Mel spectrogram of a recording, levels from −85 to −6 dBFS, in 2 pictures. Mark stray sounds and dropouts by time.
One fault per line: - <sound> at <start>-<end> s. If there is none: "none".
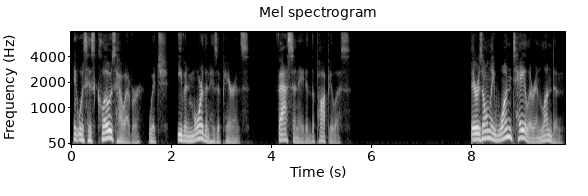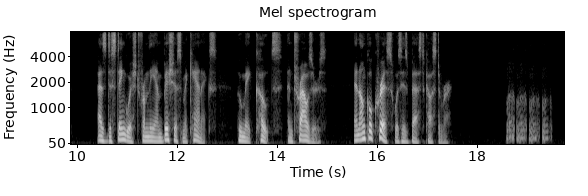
- laugh at 18.6-19.5 s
